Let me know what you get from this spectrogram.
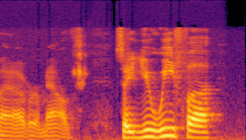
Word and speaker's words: UEFA: Is that how you're supposed to say it or is that just how the fancy British announcers say it? – They it's just that's the way they pronounce it. They just say UEFA.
